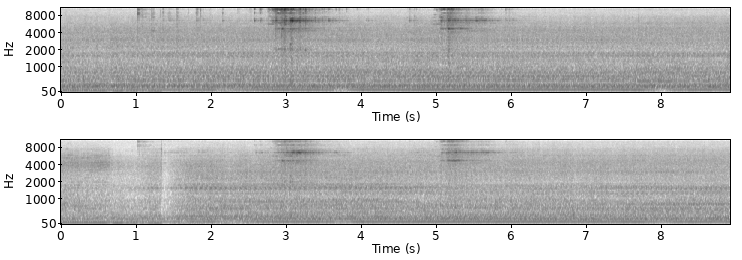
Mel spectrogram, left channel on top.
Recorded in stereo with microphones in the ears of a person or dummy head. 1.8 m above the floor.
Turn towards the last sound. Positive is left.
turn(degrees=35)  # may be behind; listen again after turning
